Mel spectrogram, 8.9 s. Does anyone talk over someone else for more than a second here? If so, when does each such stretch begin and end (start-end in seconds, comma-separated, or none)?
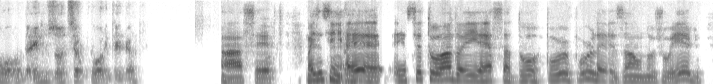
none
